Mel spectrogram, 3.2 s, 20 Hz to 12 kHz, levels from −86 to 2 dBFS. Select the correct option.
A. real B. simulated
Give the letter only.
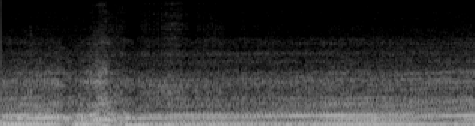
A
